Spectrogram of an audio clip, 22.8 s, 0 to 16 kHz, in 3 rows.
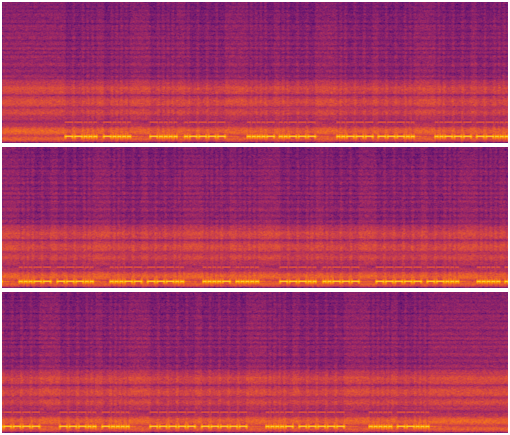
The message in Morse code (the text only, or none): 76 61 42 28 27 38 38 45 82 07 51 86 00 40 57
